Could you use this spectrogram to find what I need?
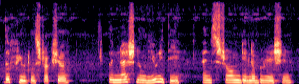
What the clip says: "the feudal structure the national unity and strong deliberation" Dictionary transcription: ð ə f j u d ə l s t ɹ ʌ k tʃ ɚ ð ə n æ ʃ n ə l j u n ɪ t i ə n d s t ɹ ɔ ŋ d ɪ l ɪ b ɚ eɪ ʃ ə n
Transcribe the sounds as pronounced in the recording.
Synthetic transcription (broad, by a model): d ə f j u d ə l s t ɹ ʌ k tʃ ɚ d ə n æ ʃ n ə l j u n ɪ t i ə n d s t ɹ ɔ ŋ d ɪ l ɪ b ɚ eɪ ʃ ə n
